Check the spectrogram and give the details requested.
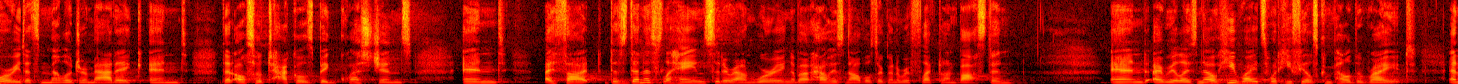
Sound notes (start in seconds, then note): none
